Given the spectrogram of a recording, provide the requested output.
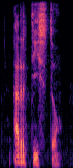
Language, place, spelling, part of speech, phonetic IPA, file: Occitan, Béarn, artista, noun, [aɾˈtisto], LL-Q14185 (oci)-artista.wav
- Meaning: artist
